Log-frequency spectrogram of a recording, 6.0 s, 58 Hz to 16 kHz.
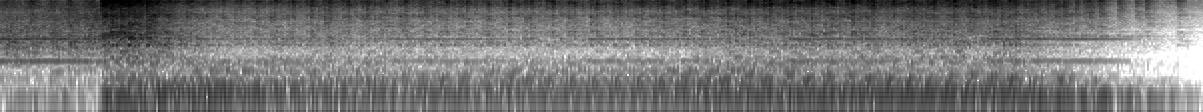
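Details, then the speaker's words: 2011 Ford E250 van at startup with its catalytic converter stolen: loud, raw, open roar with deep low pulsing, far louder than stock; exhaust noise from the missing converter. "Essentially, if your car is quiet the night before when you parked it up, and then you go out in the morning to go to work, fire this thing up, and it sounds like this, may have a problem."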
